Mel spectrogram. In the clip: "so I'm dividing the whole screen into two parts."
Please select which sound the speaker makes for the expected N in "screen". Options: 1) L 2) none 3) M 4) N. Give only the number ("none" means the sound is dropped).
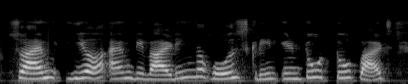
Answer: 4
